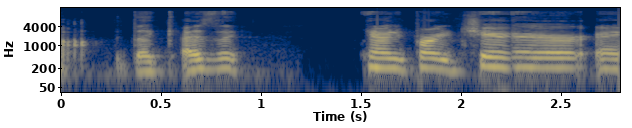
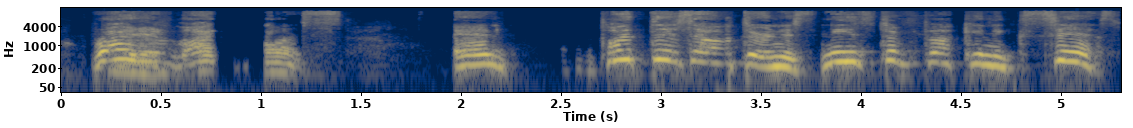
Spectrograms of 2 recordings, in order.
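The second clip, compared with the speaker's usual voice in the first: play-acted, all-out, high, heated ranting screams; 8 semitones higher, 3 dB louder than usual. Retelling screaming into the phone at a campaign manager about an ad, reenacting own screaming. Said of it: "And I'm screaming it".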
